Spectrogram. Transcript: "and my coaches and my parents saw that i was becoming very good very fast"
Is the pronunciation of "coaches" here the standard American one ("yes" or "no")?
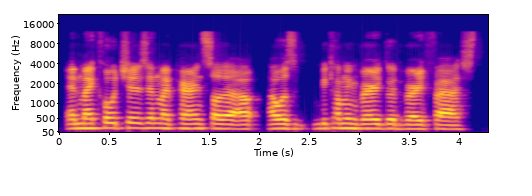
yes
